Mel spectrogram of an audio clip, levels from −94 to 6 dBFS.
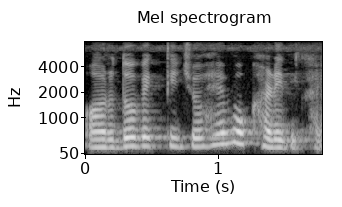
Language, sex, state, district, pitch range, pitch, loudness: Hindi, female, Maharashtra, Chandrapur, 205-240 Hz, 225 Hz, -15 LUFS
